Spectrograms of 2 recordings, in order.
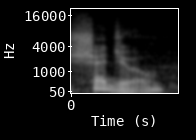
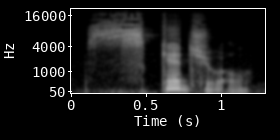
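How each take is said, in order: First: It is said with a British pronunciation. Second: It is said with an American pronunciation. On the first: "in the U K, we would say schedule" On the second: "in America, they would pronounce it as schedule"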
